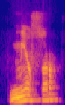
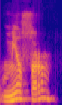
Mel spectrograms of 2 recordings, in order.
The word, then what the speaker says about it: مصر: Misr, tafkhim ya. Untuk Misr, Ibnul Jazari ini membacanya dengan tafkhim.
